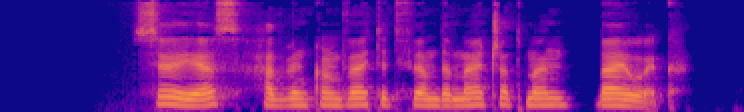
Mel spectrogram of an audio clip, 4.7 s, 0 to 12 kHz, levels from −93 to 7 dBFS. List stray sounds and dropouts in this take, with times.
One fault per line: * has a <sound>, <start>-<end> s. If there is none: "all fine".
all fine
